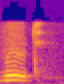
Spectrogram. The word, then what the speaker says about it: route: involved things like saying that the word is not route but root.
